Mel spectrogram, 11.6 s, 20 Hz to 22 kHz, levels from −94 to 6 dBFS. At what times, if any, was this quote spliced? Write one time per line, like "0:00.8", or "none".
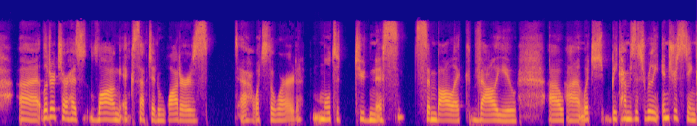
0:05.2
0:09.4

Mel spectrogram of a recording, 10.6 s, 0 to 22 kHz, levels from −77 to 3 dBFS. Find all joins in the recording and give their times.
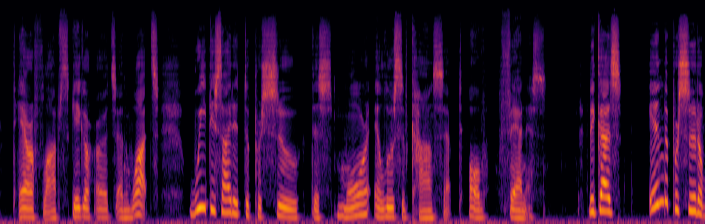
0:08.7

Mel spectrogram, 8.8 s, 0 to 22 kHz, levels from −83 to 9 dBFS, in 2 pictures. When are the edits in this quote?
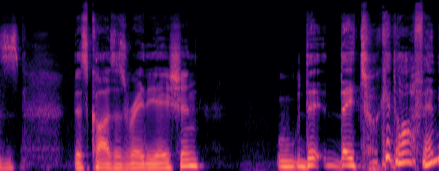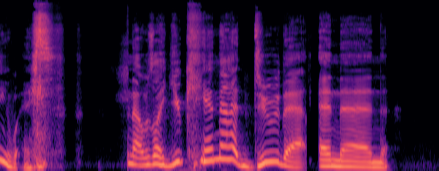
0:05.7
0:07.5

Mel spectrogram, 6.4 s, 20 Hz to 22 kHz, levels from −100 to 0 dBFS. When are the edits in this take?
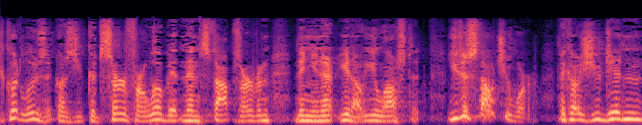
0:04.4

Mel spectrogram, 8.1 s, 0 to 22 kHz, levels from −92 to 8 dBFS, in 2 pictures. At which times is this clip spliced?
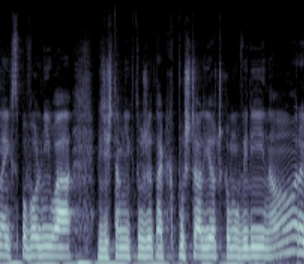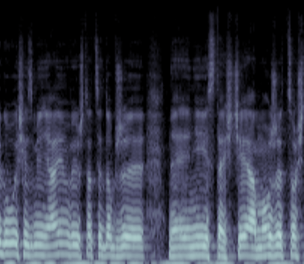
none

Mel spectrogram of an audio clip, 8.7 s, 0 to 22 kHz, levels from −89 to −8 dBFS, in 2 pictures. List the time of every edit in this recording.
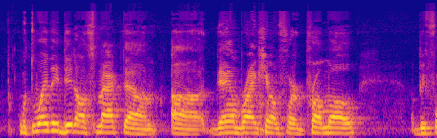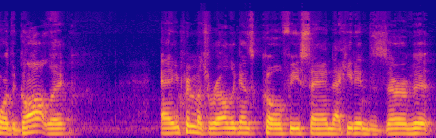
none

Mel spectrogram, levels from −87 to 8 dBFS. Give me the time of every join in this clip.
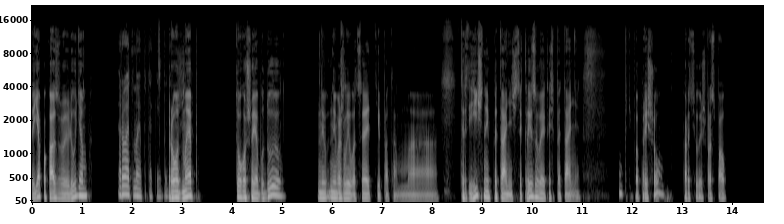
0:11.7
0:13.5

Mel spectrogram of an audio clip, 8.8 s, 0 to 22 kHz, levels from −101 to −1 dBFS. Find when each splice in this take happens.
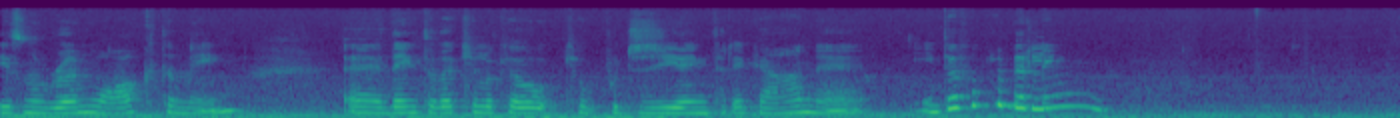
0:02.1

